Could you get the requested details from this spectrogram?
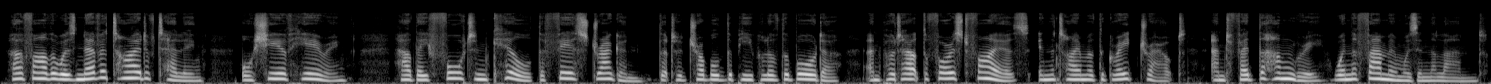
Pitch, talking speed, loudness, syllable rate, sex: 215 Hz, 205 wpm, -18 LUFS, 5.1 syllables/s, female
